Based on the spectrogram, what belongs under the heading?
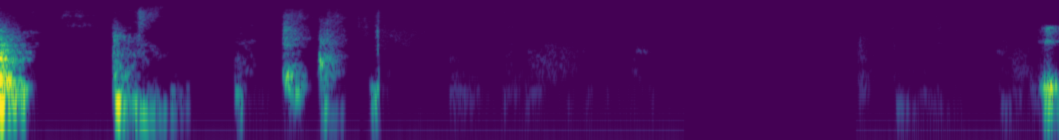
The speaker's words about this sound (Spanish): Pero bueno, porque les tengo la puerta cerrada ahora, los tengo aquí conmigo. Así que nada, bueno, espero que no hagan mucho ruido. O si no, voy a abrirle la puerta, que no tardo nada y bueno.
